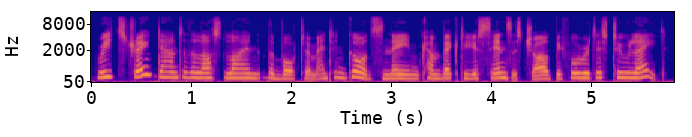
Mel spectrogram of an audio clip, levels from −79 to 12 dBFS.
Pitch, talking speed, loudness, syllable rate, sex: 245 Hz, 255 wpm, -17 LUFS, 5.2 syllables/s, female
